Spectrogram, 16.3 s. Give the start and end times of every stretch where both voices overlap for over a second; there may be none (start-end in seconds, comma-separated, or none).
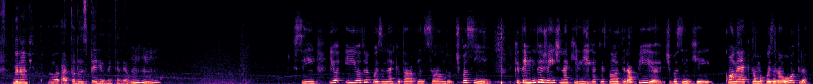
none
